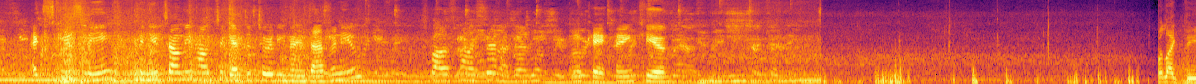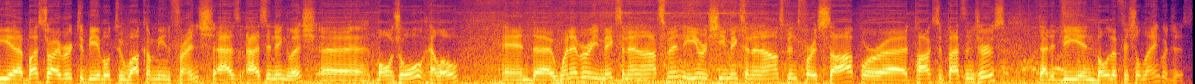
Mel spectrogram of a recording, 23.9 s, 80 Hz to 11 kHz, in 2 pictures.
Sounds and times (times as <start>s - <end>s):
Vehicle: 0.0s - 23.8s
Speech: 11.6s - 23.9s.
